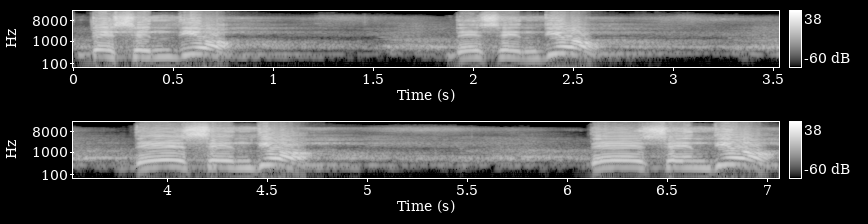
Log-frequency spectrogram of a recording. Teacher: en la última letra le lleva la fuerza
